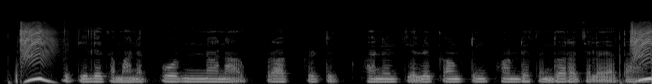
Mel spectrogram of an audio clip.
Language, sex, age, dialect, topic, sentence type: Hindi, male, 18-24, Awadhi Bundeli, banking, statement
